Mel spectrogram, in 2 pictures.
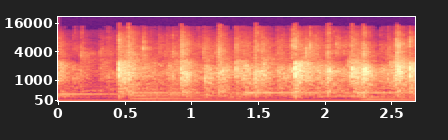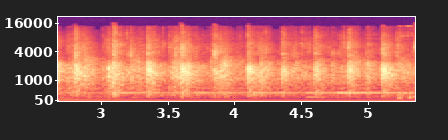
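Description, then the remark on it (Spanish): A large group claps together steadily for several seconds in praise of God, a dense, sustained wash of applause at an even level, with faint low held musical tones humming underneath. “Ahora, si usted tiene confianza al Señor y está agradecida o agradecido, Démosle un fuerte aplauso a este Dios vivo.”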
